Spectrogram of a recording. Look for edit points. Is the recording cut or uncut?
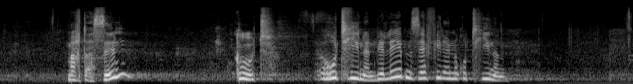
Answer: cut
